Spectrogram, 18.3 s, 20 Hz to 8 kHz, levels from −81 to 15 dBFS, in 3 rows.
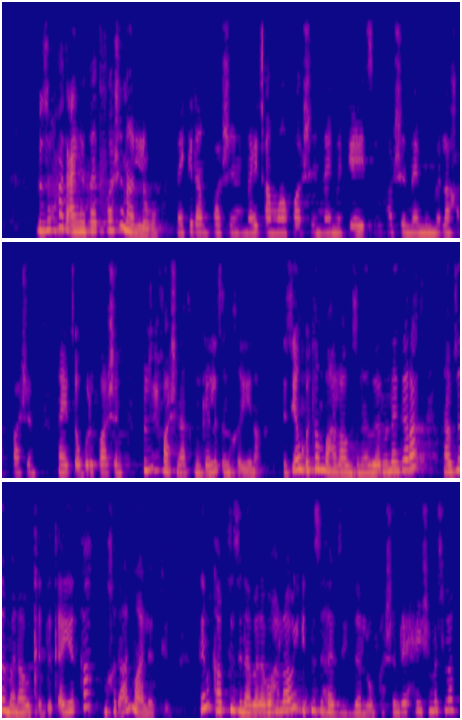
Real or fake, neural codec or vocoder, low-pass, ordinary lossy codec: real; none; 7.2 kHz; MP3, 64 kbps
